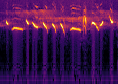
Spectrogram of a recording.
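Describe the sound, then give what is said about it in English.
Baltimore Oriole song: a lively run of about ten clear, fluty whistled notes, some rising and some slurring down, delivered quickly with no voices present. “If you're lucky enough to live near Baltimore Orioles, entice them to your feeder with half an orange.”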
